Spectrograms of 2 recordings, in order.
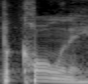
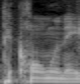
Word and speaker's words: picolinate: you always have zinc acetate zinc gluconate zinc picolinate or you'll have you'll have a selenium monomethionine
